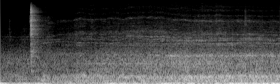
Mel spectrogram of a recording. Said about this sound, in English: This machine shoots particles of silver iodide into passing clouds and makes them drop their snow, enough to boost the state's water supply by more than 10% some years. Good to turn it on.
